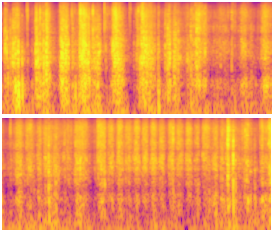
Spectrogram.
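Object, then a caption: Foam kitchen sponge with abrasive scouring pad. Long painted nails scratch and tap quickly on both sides of a dry, soft, porous, rectangular hand-sized dish sponge made of yellow foam with a green abrasive scouring layer. A fast, continuous run of bright, crackly, rustling scratches and tap bursts fills the clip, with almost no low end and very short decay.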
